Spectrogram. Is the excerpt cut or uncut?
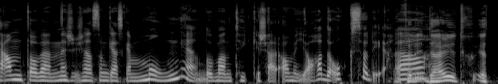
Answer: cut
